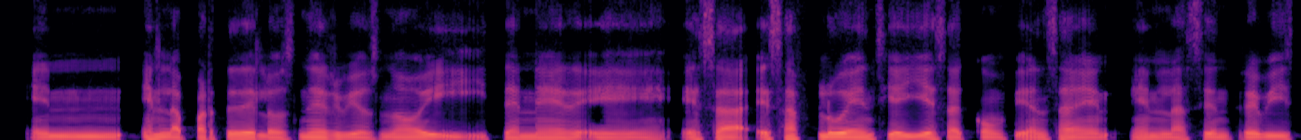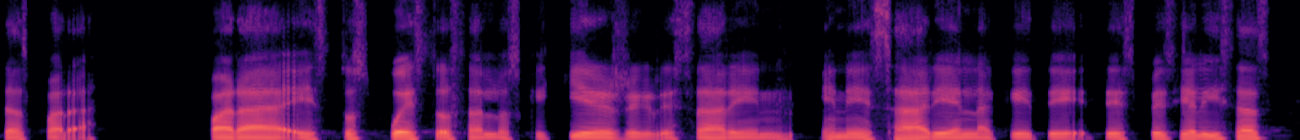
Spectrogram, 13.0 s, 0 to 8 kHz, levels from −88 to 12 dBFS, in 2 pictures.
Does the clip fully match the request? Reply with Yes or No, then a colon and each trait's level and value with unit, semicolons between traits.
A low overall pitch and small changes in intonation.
Yes: low, 105 Hz; narrow, 1.8 semitones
